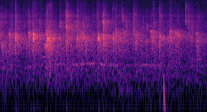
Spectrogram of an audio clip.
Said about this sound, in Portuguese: Aplaude aí ao Senhor mesmo. Aleluia.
